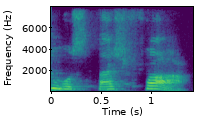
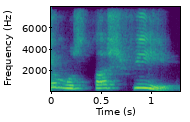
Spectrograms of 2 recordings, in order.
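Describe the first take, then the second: First: The word ends with an 'a' vowel. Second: The word ends with an 'i' vowel. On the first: The speaker calls it right. "So you read it as fil mustashfa" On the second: The speaker calls it wrong. "you don't say mustashfi"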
